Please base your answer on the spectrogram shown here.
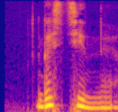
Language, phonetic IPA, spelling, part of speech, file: Russian, [ɡɐˈsʲtʲinəjə], гостиная, noun, Ru-гостиная.ogg
- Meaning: 1. living room 2. suite of furniture for a living room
